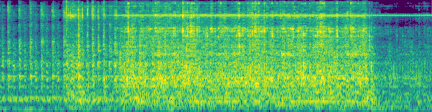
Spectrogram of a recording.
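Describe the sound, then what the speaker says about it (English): Robot swerve drive wheels spin forwards in a test, a steady whirring mechanical buzz that swells after half a second and holds, then drops back near the end. "So currently all of the wheels are spinning the correct direction."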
